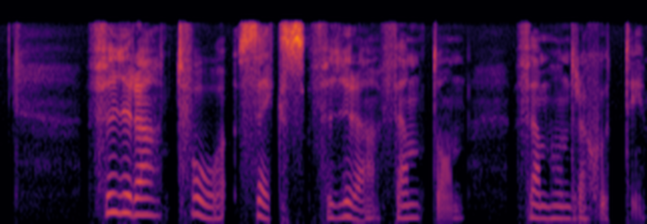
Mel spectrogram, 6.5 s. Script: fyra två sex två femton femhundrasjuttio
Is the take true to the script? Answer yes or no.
no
